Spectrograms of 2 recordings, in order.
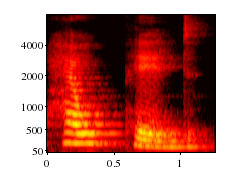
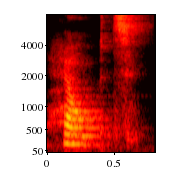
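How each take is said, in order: First: The ending is voiced as an extra syllable. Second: The ending adds no extra syllable. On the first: The speaker calls it wrong. "A gente lê esse ed no final" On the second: The speaker calls it right. "na verdade a pronúncia é"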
